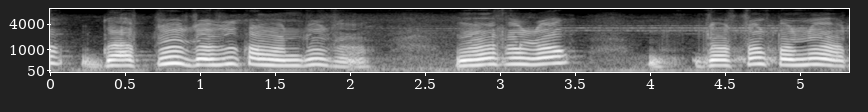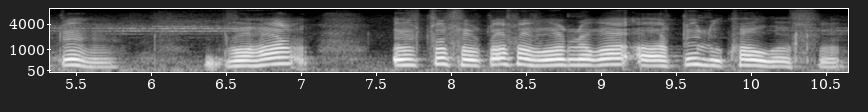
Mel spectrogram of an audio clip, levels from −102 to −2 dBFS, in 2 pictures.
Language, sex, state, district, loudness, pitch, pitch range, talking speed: Hindi, female, Uttar Pradesh, Varanasi, -13 LUFS, 240 Hz, 220-260 Hz, 135 wpm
